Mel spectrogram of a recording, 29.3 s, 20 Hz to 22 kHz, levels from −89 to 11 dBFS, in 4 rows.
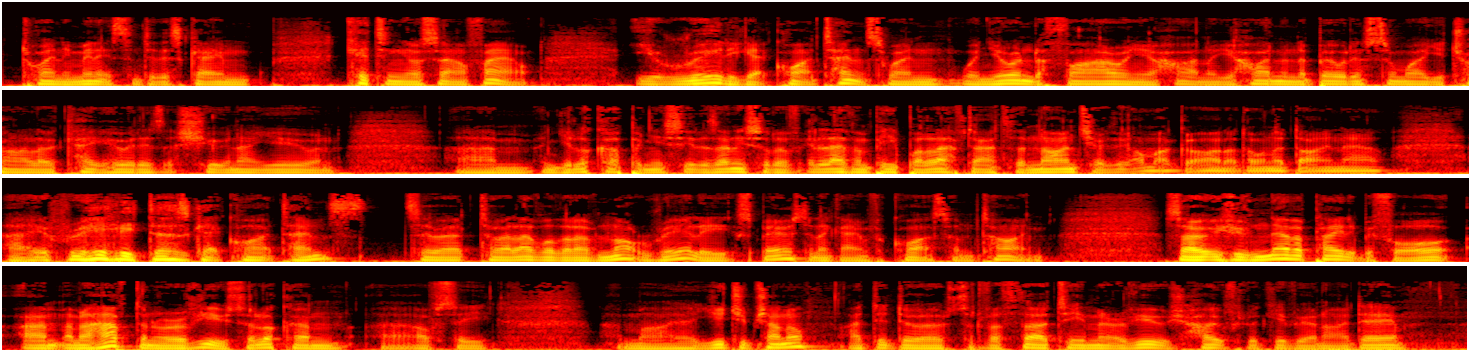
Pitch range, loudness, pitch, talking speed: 85-100 Hz, -24 LUFS, 90 Hz, 275 wpm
